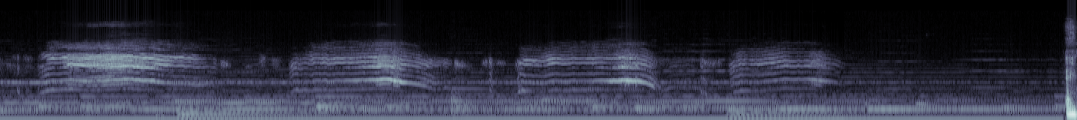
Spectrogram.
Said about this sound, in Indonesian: suara tangisan bayi membuat Endah tersentak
